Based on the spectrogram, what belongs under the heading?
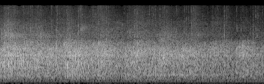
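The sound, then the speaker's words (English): An audience claps together as a clap offering to God for the written word, in sustained, dense applause, a steady wash of many hands that stays loud and even from start to finish with no voices standing out. “Let's give God a clap offering for the written word.”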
